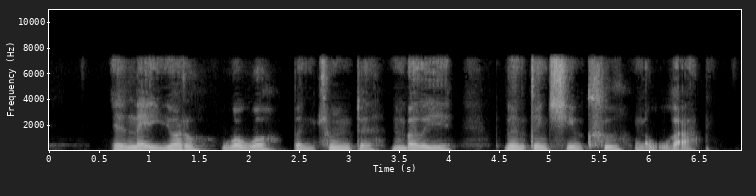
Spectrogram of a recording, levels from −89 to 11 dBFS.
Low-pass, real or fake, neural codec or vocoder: 7.2 kHz; fake; codec, 16 kHz, 1.1 kbps, Voila-Tokenizer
